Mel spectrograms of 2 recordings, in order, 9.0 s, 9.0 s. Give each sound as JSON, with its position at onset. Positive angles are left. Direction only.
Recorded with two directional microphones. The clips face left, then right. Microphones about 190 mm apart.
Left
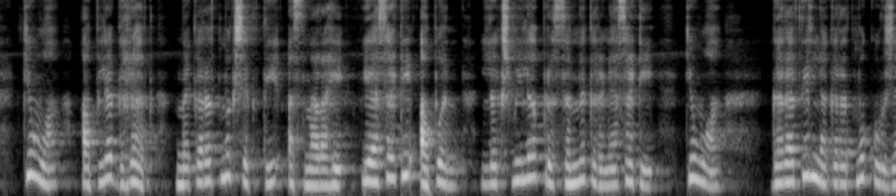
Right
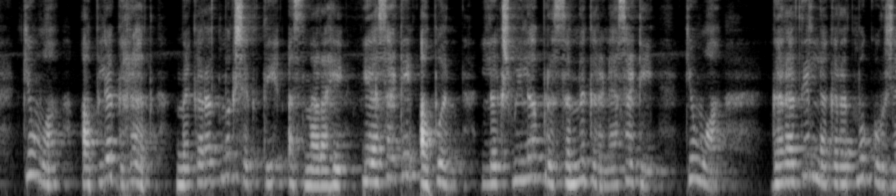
{"t": 0.3, "sound": "a woman's voice", "side_deg": 45}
